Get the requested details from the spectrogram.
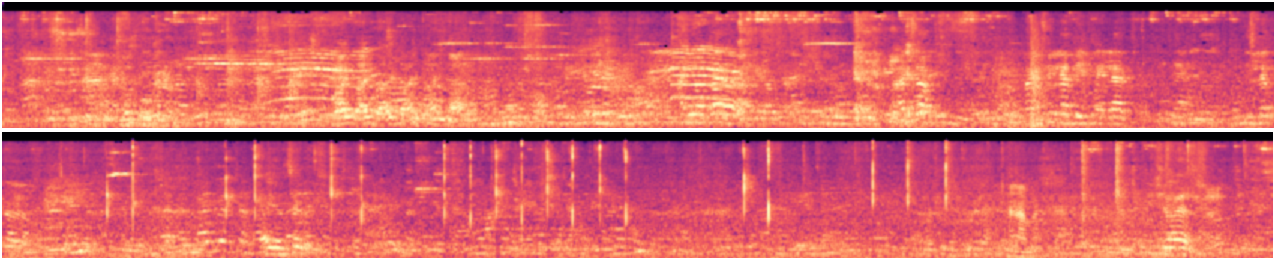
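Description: A small group of men and women chatter and talk over each other close by, indoors.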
